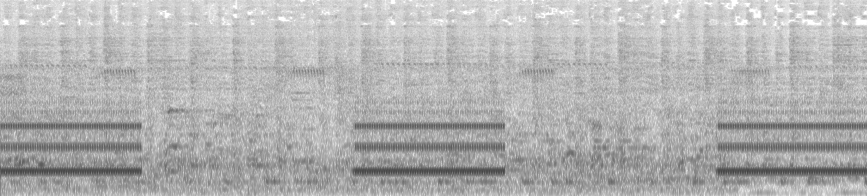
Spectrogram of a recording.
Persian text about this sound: با گوشی میسم شماره او را گرفت.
